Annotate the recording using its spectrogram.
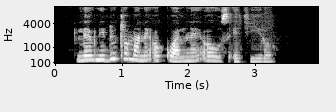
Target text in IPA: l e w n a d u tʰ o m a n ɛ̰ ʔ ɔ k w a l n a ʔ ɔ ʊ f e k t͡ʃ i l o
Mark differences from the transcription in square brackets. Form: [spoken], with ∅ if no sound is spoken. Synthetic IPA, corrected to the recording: l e w n [i] d u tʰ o m a n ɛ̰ ʔ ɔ k w a l n [ɛ] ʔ ɔ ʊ [s] e [∅] t͡ʃ i [ɾ] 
